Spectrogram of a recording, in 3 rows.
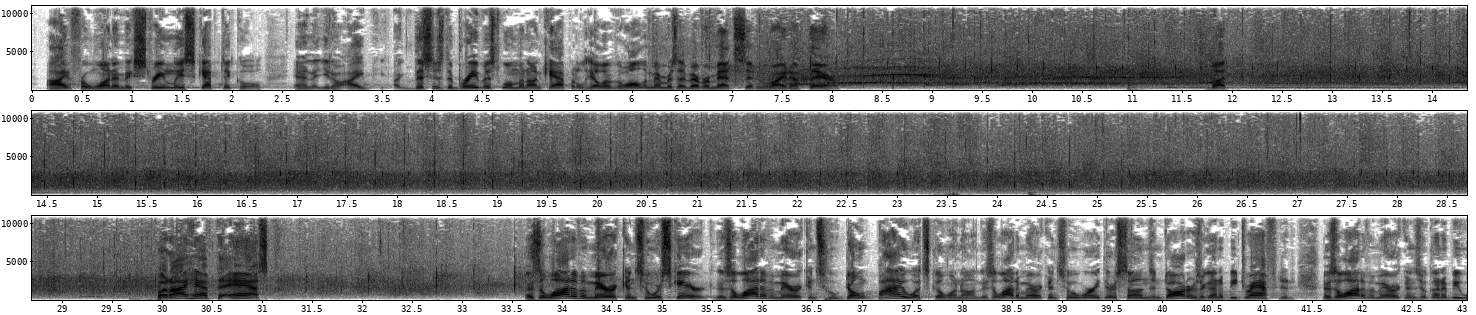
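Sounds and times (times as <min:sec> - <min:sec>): audience applauding: 0:06.5 - 0:34.3.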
